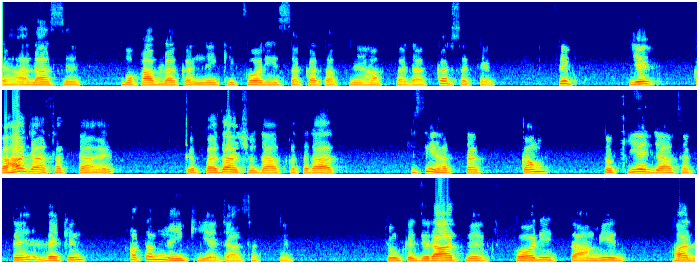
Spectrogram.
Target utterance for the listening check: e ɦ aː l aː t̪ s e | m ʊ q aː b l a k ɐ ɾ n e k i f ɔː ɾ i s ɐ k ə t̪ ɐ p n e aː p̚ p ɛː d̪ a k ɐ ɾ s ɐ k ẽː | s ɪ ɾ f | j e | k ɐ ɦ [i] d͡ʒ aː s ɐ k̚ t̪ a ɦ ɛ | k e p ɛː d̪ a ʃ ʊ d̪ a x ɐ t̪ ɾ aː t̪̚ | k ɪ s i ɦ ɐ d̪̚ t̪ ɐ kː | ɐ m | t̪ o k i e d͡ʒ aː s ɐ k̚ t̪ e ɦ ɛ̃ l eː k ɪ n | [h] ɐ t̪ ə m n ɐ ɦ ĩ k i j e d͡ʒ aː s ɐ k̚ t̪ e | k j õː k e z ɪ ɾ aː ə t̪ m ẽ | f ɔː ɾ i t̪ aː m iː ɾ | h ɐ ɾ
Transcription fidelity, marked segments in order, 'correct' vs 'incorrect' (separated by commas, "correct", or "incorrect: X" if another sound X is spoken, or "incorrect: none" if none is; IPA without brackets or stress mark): incorrect: a, incorrect: x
